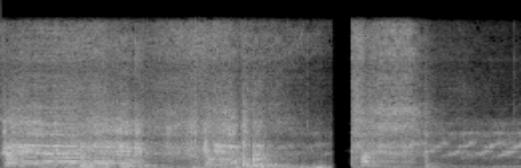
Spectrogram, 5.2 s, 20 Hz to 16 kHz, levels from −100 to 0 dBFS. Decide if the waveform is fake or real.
fake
